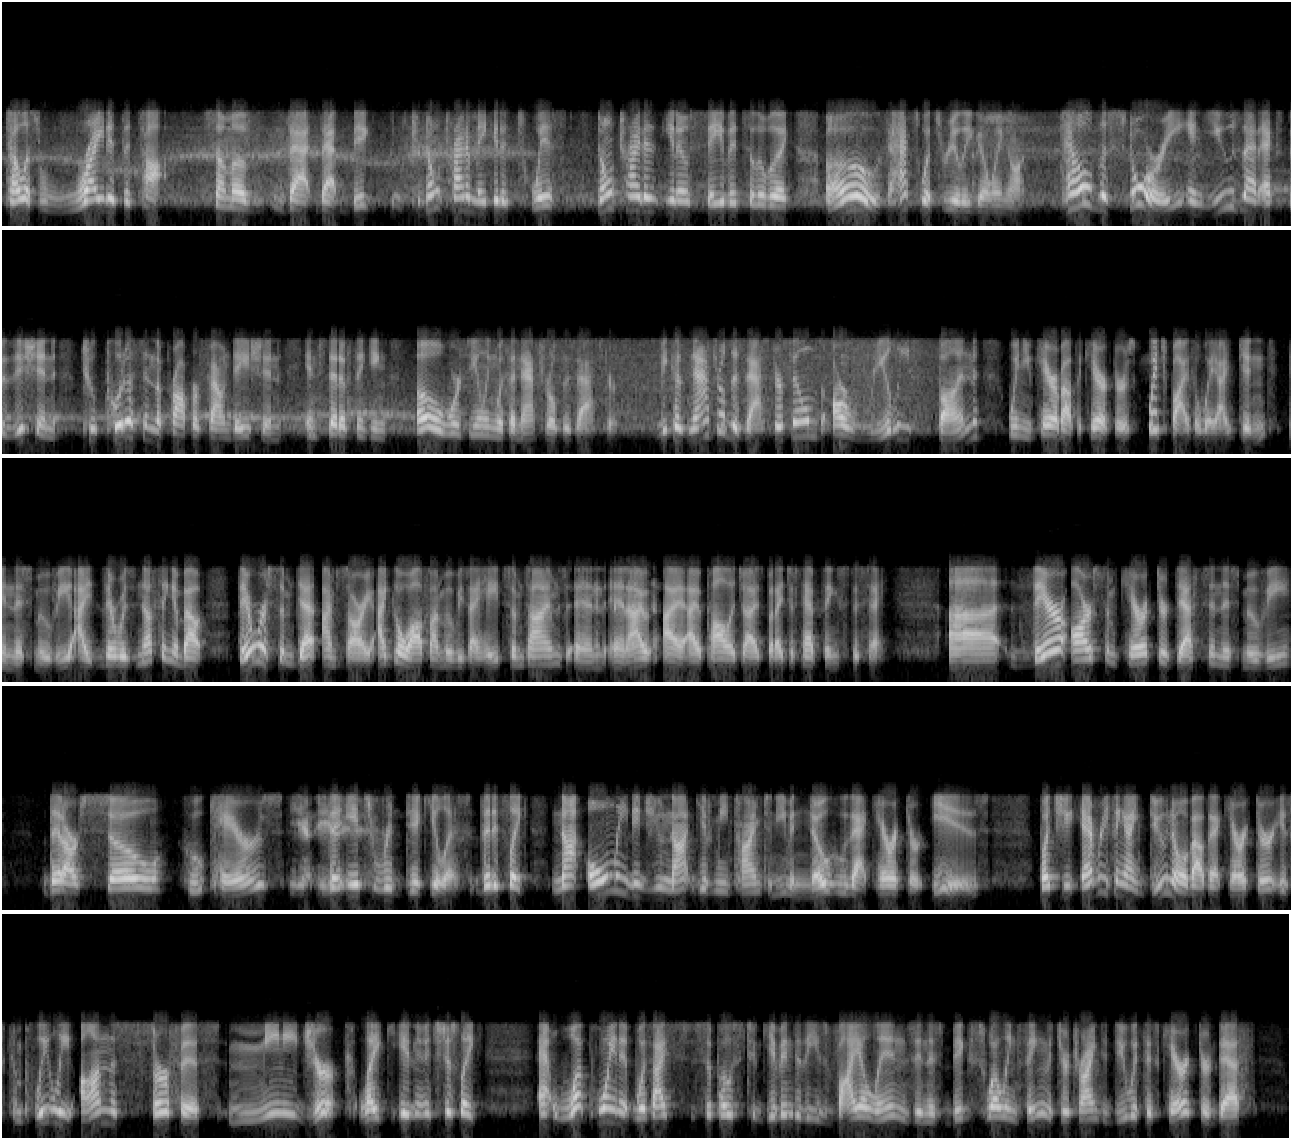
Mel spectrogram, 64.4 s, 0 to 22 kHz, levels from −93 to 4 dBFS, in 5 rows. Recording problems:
phone-call audio; nothing above 3.5 kHz
wind in the background; faint; until 22 s; 20 dB below the speech

